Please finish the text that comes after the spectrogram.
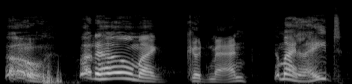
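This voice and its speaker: A man's voice: high voice, very animated, slow pace, creaky, a bit bright, dry recording, clean studio sound, exaggerated voice. A man playing a pompous, gallant, drunken old stage actor in a radio play. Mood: jovial. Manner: pompous, theatrical.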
